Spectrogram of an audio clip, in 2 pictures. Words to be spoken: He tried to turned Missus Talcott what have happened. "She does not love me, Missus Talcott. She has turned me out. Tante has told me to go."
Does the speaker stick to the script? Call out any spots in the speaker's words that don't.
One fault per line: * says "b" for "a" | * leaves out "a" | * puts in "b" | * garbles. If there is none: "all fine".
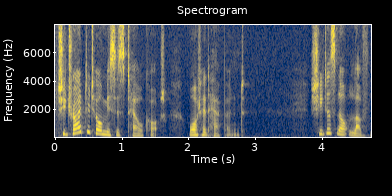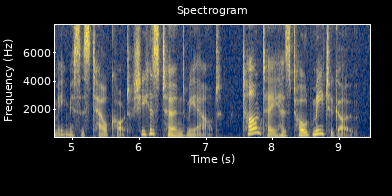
* says "She" for "He"
* says "tell" for "turned"
* says "had" for "have"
